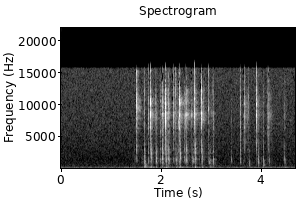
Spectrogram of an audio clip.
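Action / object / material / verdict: tap / mechanical computer keyboard with plastic keycaps / plastic / none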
